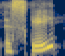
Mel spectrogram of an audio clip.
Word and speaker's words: Aescape: And I'm going to talk to the company at the forefront which is Escape. Many of you have probably seen that. It's spelled AE S C A P E.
